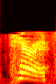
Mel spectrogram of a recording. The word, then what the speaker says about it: Tara: My name again is Tara. – Is that, how do you pronounce that? – Tara, T-A-R-A.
